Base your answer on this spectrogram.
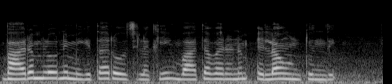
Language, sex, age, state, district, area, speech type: Telugu, female, 18-30, Telangana, Hyderabad, urban, read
